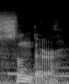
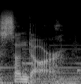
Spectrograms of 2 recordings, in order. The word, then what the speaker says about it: Sundar: feel like they belonged cuz in THL it's Sunder but my dad who's a doctor none of his patients could say his name so he changed it to Sundar and that's how I've always said my name so now it's our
